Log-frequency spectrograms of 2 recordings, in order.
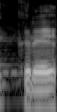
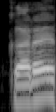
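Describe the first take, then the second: First: क्रय as one-beat kray; correct joined cluster. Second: क्रय broken into ka-ray, higher pitched; split-cluster mistake. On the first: Teacher correcting students, क्रय as kray. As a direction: join k and r tightly in क्रय. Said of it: "क्रय होता है". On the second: Teacher showing the mistake, क्रय as ka-ray. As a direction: say क्रय wrongly with a vowel between k and r. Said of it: "क्रय नहीं होता है". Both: Shown as a demonstration.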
